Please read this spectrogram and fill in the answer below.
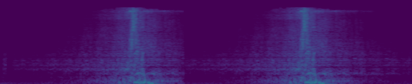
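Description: Two whoosh sound effects of a TV station logo ident, about two seconds apart, each swelling up to a peak; the first cuts off suddenly.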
